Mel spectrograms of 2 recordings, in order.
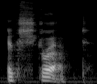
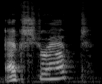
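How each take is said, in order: First: Ex-TRACT, second syllable stressed. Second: EX-tract, first syllable stressed, rising. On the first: Teacher giving other pronunciation, extract as ex-TRACT. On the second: Teacher reading word list to students, extract as EX-tract. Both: Shown as a demonstration. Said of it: "give you both pronunciations".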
